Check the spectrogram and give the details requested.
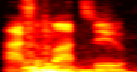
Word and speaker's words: Akamatzu: uh if you guys don't know how to pronounce my name my name is akamatsu some people get hick up on it hope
